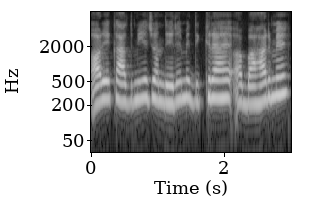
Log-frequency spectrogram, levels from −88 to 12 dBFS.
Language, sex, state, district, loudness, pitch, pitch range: Hindi, female, Chhattisgarh, Bastar, -16 LUFS, 255 Hz, 230-270 Hz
